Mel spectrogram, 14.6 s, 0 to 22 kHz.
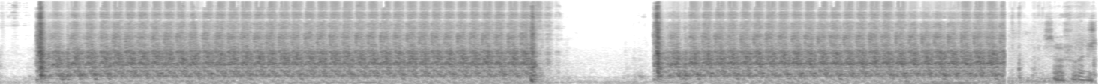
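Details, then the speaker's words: Ford Capri 2.0 after inlet manifold refit, first start attempt: starter grinds over slowly in two long bursts without catching; slow cranking suspected from a rusty earth connection and low battery, to be cleaned to bare metal and charged. "on this earth as it's turning over very slowly"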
